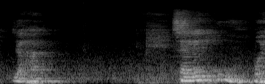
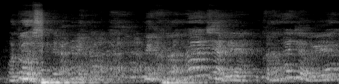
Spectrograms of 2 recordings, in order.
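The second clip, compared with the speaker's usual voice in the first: laughing disbelief; 5 semitones higher than usual. Real, not acted. Pastor laughing, retelling outrage.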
